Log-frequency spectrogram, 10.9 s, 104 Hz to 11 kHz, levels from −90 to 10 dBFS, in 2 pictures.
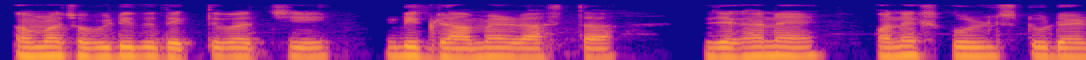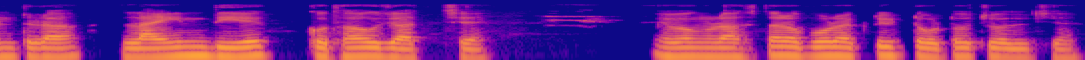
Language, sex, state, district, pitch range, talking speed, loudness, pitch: Bengali, male, West Bengal, Jhargram, 135-145 Hz, 120 wpm, -18 LUFS, 140 Hz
